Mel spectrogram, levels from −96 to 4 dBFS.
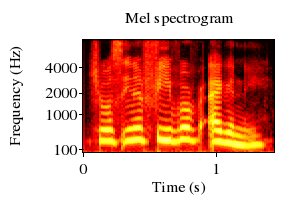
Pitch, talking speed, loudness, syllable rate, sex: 245 Hz, 295 wpm, -15 LUFS, 7.5 syllables/s, female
